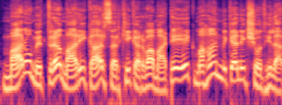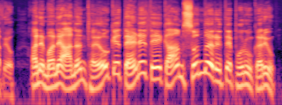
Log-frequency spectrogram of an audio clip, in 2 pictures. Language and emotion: Gujarati, happy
